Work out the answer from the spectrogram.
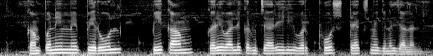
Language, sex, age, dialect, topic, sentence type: Bhojpuri, male, 25-30, Western, banking, statement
